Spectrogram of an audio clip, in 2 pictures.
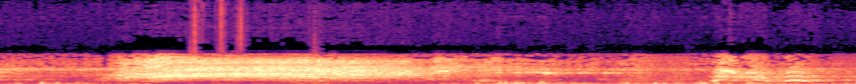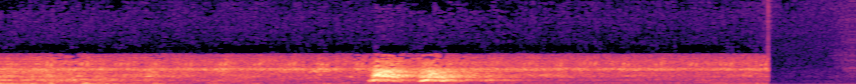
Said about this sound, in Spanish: Pues ahí está, ¿no? Se escucha ahí un grito. Y se, ah, se alcanzó a oír uno de los perros llorando. Así como, Sí, pero pues, o sea, para que la gente entienda más o menos, es las cámaras que están grabando el Popocatépetl en todo tiempo.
